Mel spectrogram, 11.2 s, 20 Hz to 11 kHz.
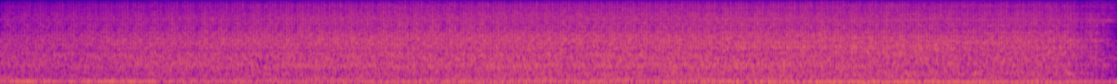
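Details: Dodge Dart Swinger (A-body Mopar survivor) with 225 Slant Six and single-barrel Holley, just revived after sitting: steady low constant drone at idle, no knocks or misses; pulling clean gas from tank, fuel line good, motor sounds great.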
